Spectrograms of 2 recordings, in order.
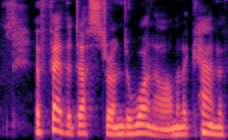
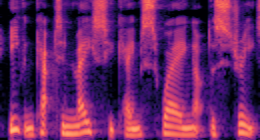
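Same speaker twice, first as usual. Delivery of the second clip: plain reading voice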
